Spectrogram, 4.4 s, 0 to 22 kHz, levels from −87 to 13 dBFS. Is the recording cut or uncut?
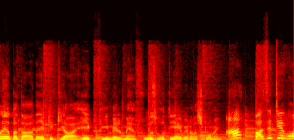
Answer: cut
